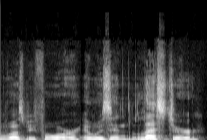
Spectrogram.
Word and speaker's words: Leicester: before it was in leicester i don't say it like chester anymore it was in leicester which was quite a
